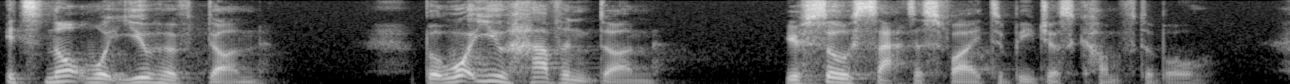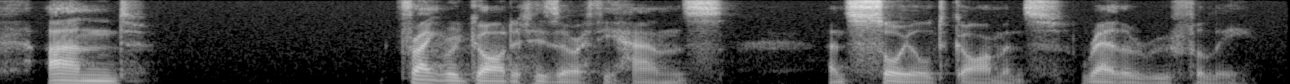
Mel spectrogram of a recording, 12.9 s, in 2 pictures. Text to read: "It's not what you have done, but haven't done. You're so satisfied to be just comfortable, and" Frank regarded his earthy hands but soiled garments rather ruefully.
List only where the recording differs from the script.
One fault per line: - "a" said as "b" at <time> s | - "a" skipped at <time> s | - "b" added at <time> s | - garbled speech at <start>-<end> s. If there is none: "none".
- "what you" added at 2.2 s
- "but" said as "and" at 10.6 s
